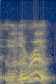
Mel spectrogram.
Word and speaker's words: Uluru: Have you ever been to Uluru?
